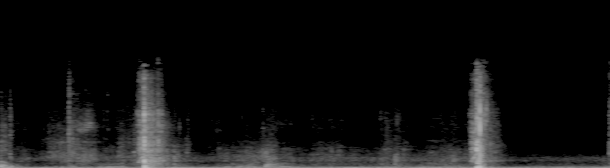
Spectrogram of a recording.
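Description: Two sharp cracks of an airsoft gun firing, one about a second and a half in and the other about three seconds later.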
